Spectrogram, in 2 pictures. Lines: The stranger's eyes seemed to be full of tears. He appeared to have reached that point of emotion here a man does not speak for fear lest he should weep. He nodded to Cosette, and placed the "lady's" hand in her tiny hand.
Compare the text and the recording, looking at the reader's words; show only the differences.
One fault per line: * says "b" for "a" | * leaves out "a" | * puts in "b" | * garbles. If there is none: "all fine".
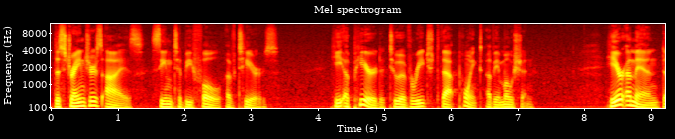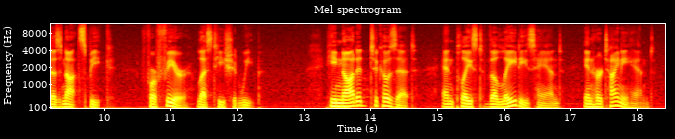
all fine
